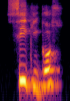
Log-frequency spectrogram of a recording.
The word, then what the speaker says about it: psíquicos: se sostiene, los problemas psíquicos es una palabra esdrújula, debería llevar acento en la primera I.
